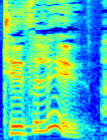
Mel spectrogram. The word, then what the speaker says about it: Tove Lo: Well, at Gasmark 220, we have got the singer-songwriter Tove Lo. You might know her as Tove Lo. She's actually, the way you say her name is Tove Lo.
